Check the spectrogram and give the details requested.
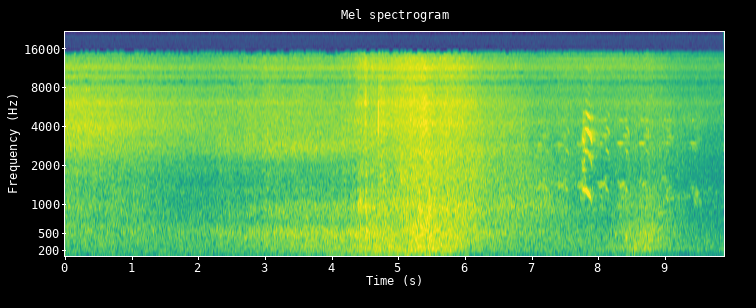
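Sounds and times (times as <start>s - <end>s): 
ocean: 0.0s - 9.8s
seagulls: 7.1s - 9.6s.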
